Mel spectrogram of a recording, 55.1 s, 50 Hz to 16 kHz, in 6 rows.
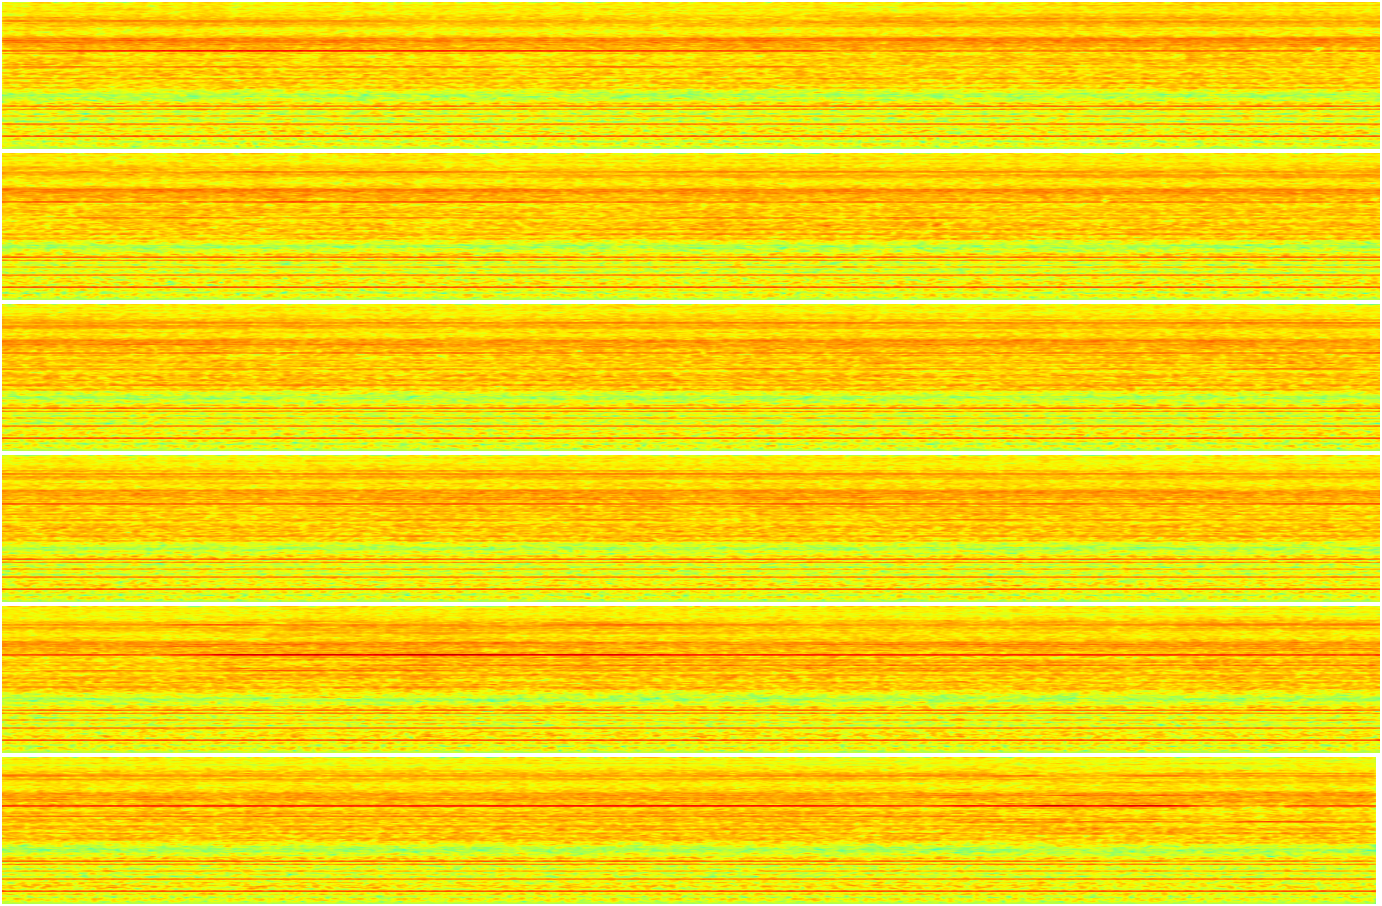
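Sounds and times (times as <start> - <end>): washing machine running: 0.0 - 55.0.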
